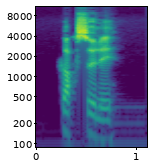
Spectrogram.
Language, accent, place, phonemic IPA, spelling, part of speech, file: French, France, Lyon, /kɔʁ.sə.lɛ/, corselet, noun, LL-Q150 (fra)-corselet.wav
- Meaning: 1. corselet (garment) 2. corselet, thorax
